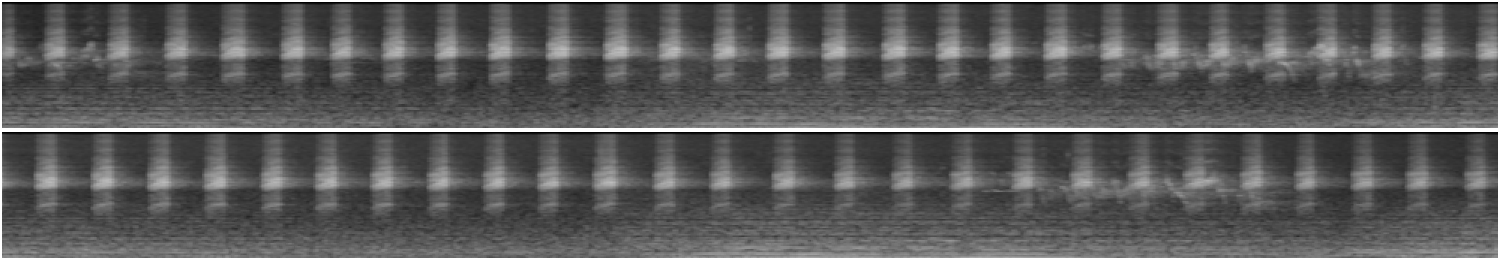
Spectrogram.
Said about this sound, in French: Une cigale dans le Médoc.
